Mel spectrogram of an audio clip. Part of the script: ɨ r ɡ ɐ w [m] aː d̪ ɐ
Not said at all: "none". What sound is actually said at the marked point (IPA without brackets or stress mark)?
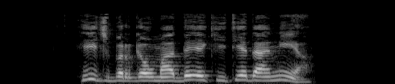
m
